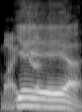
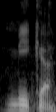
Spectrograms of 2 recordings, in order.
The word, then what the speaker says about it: MiCA: pronunciation. It's Mika, Oh, not Micah. yeah. Okay. Mika.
